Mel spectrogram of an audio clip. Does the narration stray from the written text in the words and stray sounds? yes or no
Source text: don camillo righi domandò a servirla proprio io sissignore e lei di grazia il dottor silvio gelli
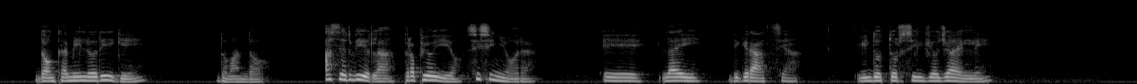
no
